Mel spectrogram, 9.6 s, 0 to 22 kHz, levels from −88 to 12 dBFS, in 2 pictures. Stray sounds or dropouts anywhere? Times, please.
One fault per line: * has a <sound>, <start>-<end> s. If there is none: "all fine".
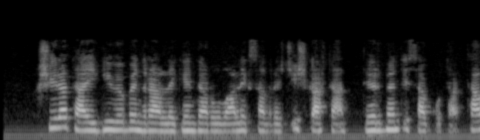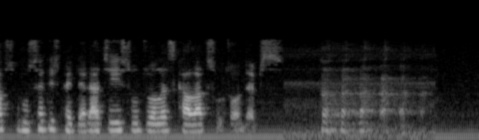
* has a laugh, 8.0-9.1 s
